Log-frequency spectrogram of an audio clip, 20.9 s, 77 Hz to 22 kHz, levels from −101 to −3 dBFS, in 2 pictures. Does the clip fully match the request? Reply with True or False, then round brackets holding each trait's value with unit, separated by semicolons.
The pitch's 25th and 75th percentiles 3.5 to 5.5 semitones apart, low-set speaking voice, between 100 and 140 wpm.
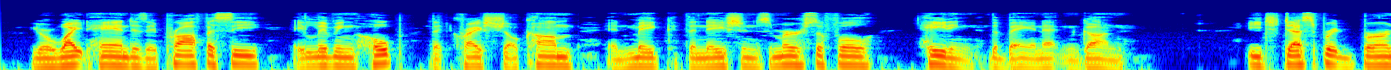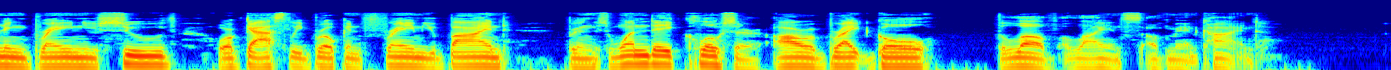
False (2.7 semitones; 110 Hz; 135 wpm)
